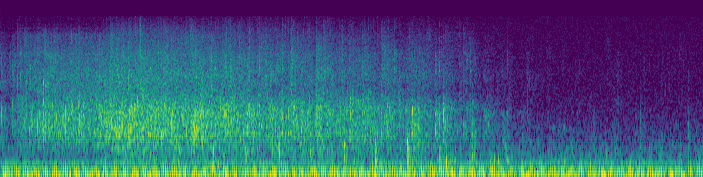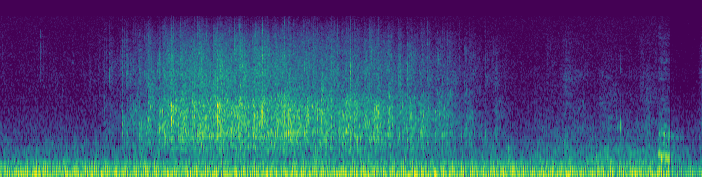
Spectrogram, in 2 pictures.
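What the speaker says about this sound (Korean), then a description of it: "우리 큰 박수로 환영하겠습니다" A church congregation at an evening service applauds to welcome a soprano. Two separate waves of clapping rise and fade, with a quieter gap between them, over a low, constant room hum.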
